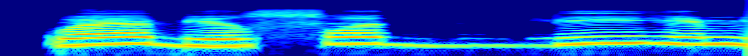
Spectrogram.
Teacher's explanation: Yang ditekan huruf dalnya, tidak huruf shad.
